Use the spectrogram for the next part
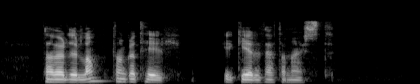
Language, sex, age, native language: Icelandic, male, 20-29, Icelandic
